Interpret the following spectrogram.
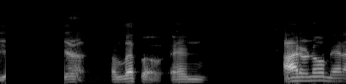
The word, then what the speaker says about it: Aleppo: Aleppo.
